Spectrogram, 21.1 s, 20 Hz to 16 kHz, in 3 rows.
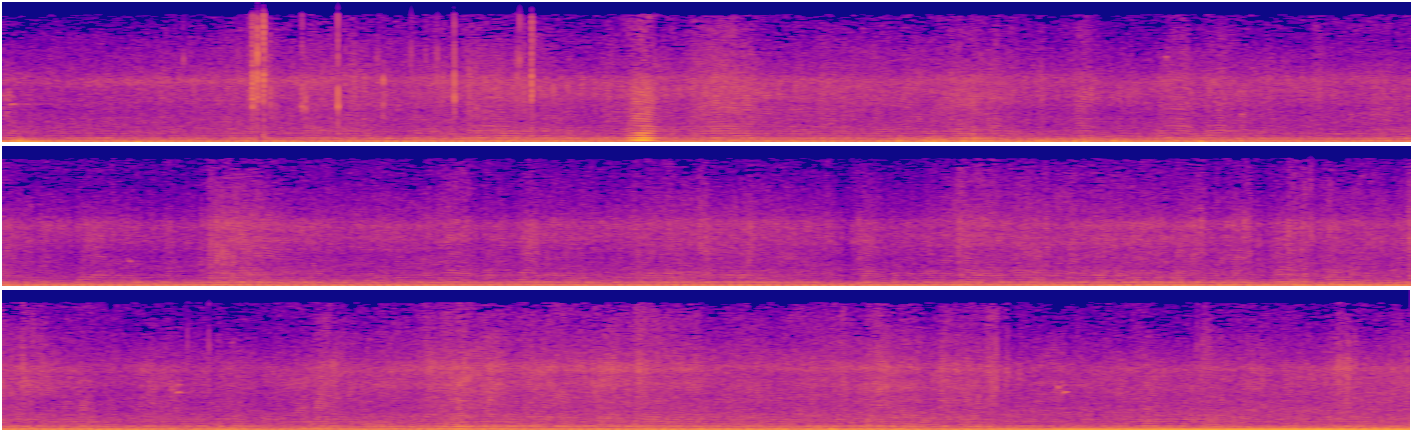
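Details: Busy honeybee activity outside backyard hives on May 1st 2013: dense, continuous low hum of many bees flying, swelling slightly louder toward the end, with a couple of brief clicks early on.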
